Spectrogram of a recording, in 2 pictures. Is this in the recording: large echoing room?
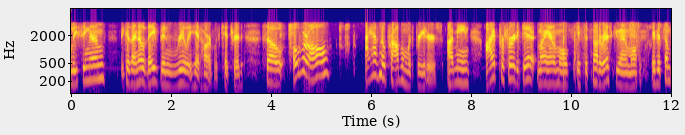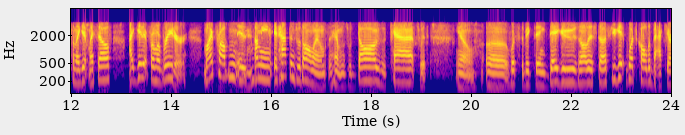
no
